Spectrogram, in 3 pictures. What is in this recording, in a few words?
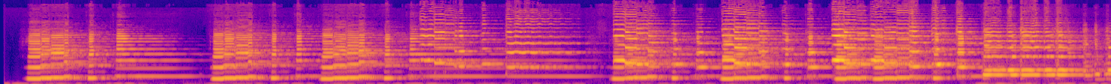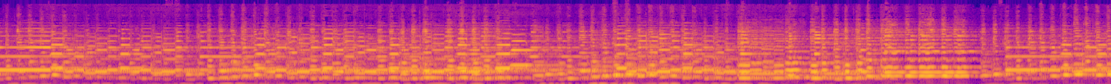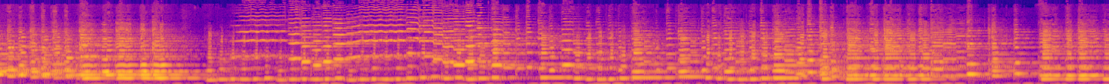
duo violin clarinet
